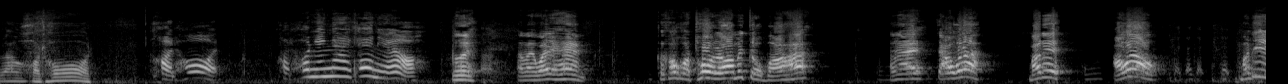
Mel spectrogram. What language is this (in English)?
Thai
